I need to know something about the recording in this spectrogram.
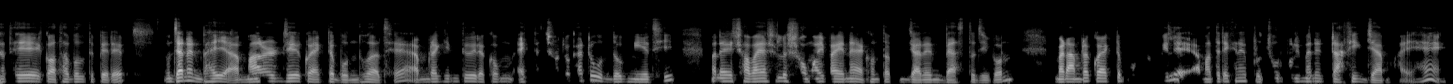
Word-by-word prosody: সাথে 125 - -7 0.3
কথা 115 +2 +1
বলতে 125 -1 -7
পেরে। - - 0 0.6
জানেন 165 -1 +10
ভাই? 135 +2 +2 0.2
আমার 120 +6 +3 0.2
যে 145 - +4
কয়েকটা 115 +2 +1
বন্ধু 105 +1 -6
আছে - - -8 0.2
আমরা 120 +4 -1
কিন্তু 140 +1 -12
এরকম 125 -1 -5 0.2
একটা - - -19
ছোটখাটো 165 +3 -7
উদ্যোগ 125 -2 -5
নিয়েছি। 120 +8 -3 0.5
মানে 145 - +1 0.2
সবাই 135 0 +4
আসলে 155 +2 -3
সময় 135 0 +1
পায় 130 -1 +5
না। - - +4
এখন 120 +1 -7
তো - - -6
আপনি - - -19
জানেন 110 +1 +2
ব্যস্ত 100 -1 0
জীবন। 100 - -4 0.5
বাট 120 - +8
আমরা 125 +4 +1
কয়েকটা 140 -2 +2
বন্ধু - - -27
মিলে - - 0 0.2
আমাদের 120 +4 -4
এখানে 150 +2 -6
প্রচুর 135 +4 -10
পরিমাণে 140 0 -5
ট্রাফিক 135 - +2
জাম 95 -2 +2
হয়। - - -5
হ্যাঁ? - - 0
130 Hz, 180 wpm, -28 LUFS, 120-140 Hz, 0.6 s, জানেন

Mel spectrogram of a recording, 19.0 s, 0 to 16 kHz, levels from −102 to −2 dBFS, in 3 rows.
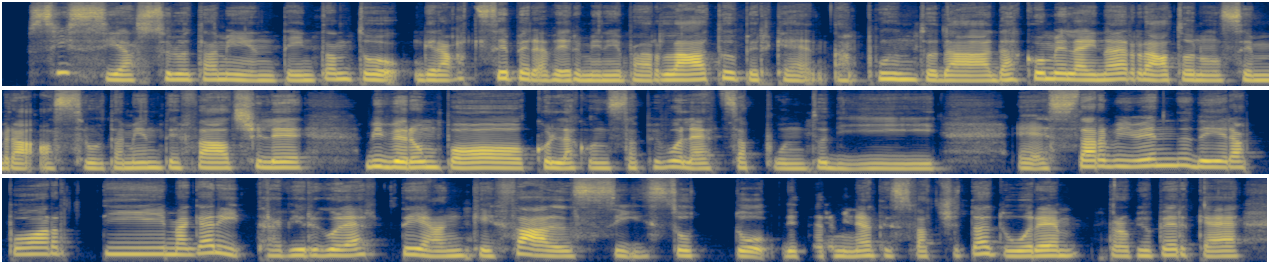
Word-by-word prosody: Sì, 475 - 0
sì, 205 - +2
assolutamente. 200 -2 -2
Intanto, 210 +2 -1
grazie 195 +6 0
per 230 -5 0
avermene 185 0 -1
parlato 200 +6 +4
perché, 195 -4 -6
appunto, 200 +2 -1
da 180 -1 +3
da 200 +1 -2
come 230 0 +3
l'hai 205 -2 +3
narrato 200 -2 +2
non 185 -1 -3
sembra 185 0 +1
assolutamente 195 +2 -2
facile 205 +1 +2 0.3
vivere 225 -3 +5
un 220 +1 +3
pò 195 -1 +4
con 205 +1 -1
la 190 - +3
consapevolezza, 195 0 -3
appunto 185 -1 -6
di, 175 -1 -6 0.4
ehm, 180 -2 -5
star 245 +6 +3
vivendo 265 +3 0
dei 230 -2 +3
rapporti, 255 +3 -2
magari, 250 0 -1
tra 205 - -9
virgolette, 220 +3 -1
anche 200 +1 -2
"falsi", 190 -2 +4
sotto 195 0 -3
determinate 185 +2 -4
sfaccettature, 200 +1 -1
proprio 195 0 -5
perché 205 -4 -1
200 Hz, 135 wpm, -21 LUFS, 185-220 Hz, 0.4 s, vivere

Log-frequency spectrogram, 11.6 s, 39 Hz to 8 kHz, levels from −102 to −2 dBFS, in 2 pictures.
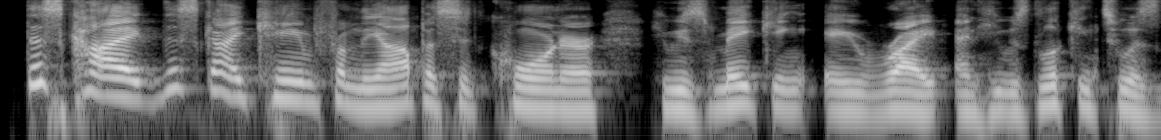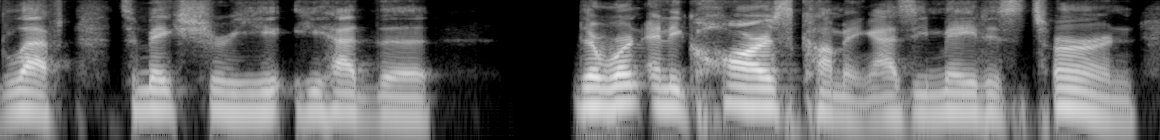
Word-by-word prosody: this 330 0 +4
guy 200 -6 +4
this 275 0 -3
guy 250 -6 0
came 185 -3 -4
from 160 -3 -6
the 135 0 -1
opposite 145 -2 -2
corner, 130 -4 -2 0.2
he 130 - -13
was 130 0 -4
making 145 -2 -4
a 120 -1 -5
right 115 0 0
and 115 -1 -8
he 120 +5 -11
was 115 -2 -9
looking 150 -1 -5
to 130 - -5
his 100 -4 -6
left 125 +2 +3 0.2
to 130 - -9
make 130 -1 0
sure 125 -1 -3
he 115 +2 -4
he 120 +1 -6
had 115 -5 0
the 100 -2 -4 0.7
there 145 0 +6
weren't 155 +2 +5
any 140 -1 +3
cars 140 -2 +7
coming 95 -7 -4
as 100 0 -2
he 110 - -6
made 115 0 -2
his 115 +2 -2
turn- 120 -9 0
130 Hz, 195 wpm, -24 LUFS, 115-150 Hz, 0.7 s, cars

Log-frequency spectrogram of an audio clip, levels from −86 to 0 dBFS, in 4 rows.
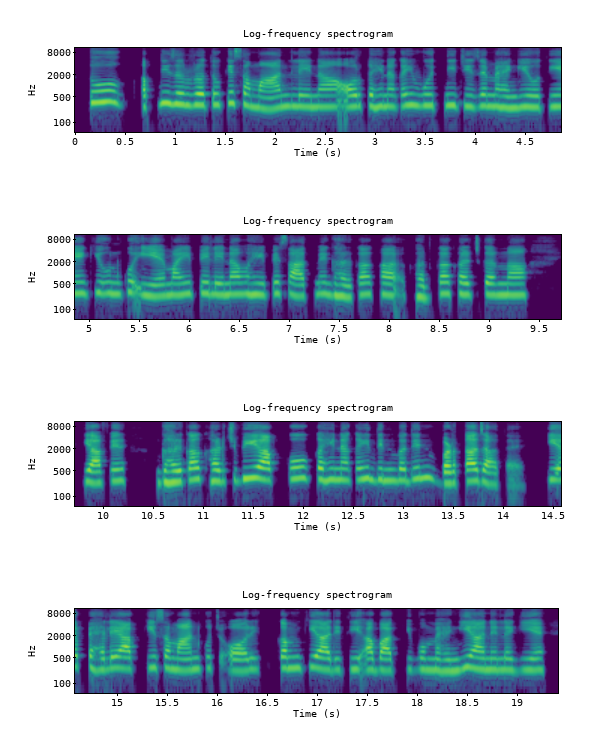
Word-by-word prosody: तो 360 +1 +3 0.3
अपनी 310 +7 0
ज़रूरतों 305 -1 +1
के 335 - +1
सामान 265 -4 0
लेना 270 0 -1
और 270 +1 +1
कहीं 275 -1 -1
न 275 - -3
कहीं 285 +2 -2
वो 290 0 -4
इतनी 290 +1 -5
चीज़ें 280 0 -4
महँगी 265 -1 -2
होती 265 0 -4
हैं 275 0 +1
कि 285 +2 -8
उनको 270 +1 -4
ईएमआई 245 +2 -1
पे 275 -1 -2
लेना, 260 0 -1
वहीं 255 -1 -3
पे 275 - -3
साथ 245 -3 +1
में 265 -1 -5
घर 235 -3 -2
का 260 +1 +1 0.5
घर 220 -1 -2
का 270 0 +2
ख़र्च 260 -2 -2
करना 250 -1 0 0.5
या 235 -2 +8
फिर 265 +1 -1 0.3
घर 245 0 +2
का 285 +2 +4
ख़र्च 260 +1 0
भी 315 +1 +5
आपको 295 +2 +5
कहीं 290 -1 +2
न 280 - +2
कहीं 300 +2 0
दिन-ब-दिन 285 +3 -1
बढ़ता 235 +3 +7
जाता 220 -5 0
है। - - -15 0.2
कि 290 - +3
अब 285 - +3
पहले 260 0 0
आपकी 255 +1 +3
सामान 245 -2 +2
कुछ 260 +1 -13
और 225 +1 -1 0.2
कम 265 0 +1
की 280 - -2
आ 250 -2 +7
रही 235 0 -3
थी 245 0 -3
अब 235 0 +2
आपकी 230 +1 +2
वो 245 - -4
महँगी 230 +2 -3
आने 240 -1 -1
लगी 235 0 -5
है। 235 0 0
265 Hz, 200 wpm, -22 LUFS, 245-280 Hz, 0.5 s, या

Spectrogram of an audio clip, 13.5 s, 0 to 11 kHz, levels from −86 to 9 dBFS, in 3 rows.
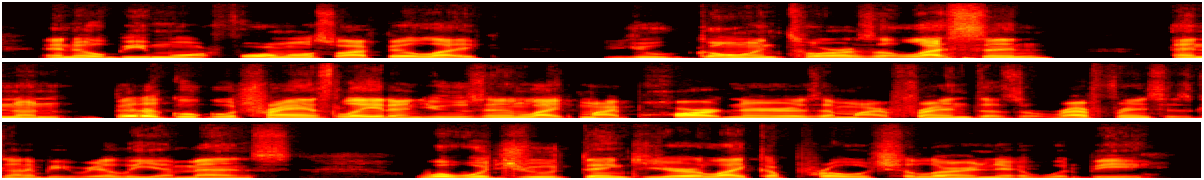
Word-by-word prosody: and 110 - 0
it'll 110 -1 +1
be 105 +1 -2
more 105 -2 -3
formal. 115 -1 0
So - - -2
I 105 - +5
feel, 120 0 0
like, 100 -3 +2 0.4
you 115 +1 -8
going 115 +1 +1
towards 110 -1 -1
a - - -1
lesson 125 +6 +2 0.4
and 115 0 +1
then 110 -1 0
a - - -12 0.2
bit 230 +1 +5
of 210 - +3
Google 155 -1 -2
Translate 140 -3 +5
and 110 -3 +2
using, 120 0 -2
like, 105 -2 +4
my 100 -1 +2
partners 115 -1 +3
and 100 - -3
my - - -2
friends 115 -1 -1
as 100 -2 -8
a - - -12
reference 120 +7 -1
is 95 - -14
gonna 105 -1 -5
be 95 - -10
really 100 +1 -5
immense. 100 0 -4 0.4
What 135 +3 +2
would 140 -4 0
you 135 0 -3
think 130 -4 0
your, 115 +1 +1
like, 110 -2 +1
approach 110 -1 -4
to 115 - -6
learning 105 -1 -1
it 100 -1 -7
would 100 0 -13
be? 100 -1 -4
110 Hz, 220 wpm, -24 LUFS, 105-120 Hz, 0.4 s, I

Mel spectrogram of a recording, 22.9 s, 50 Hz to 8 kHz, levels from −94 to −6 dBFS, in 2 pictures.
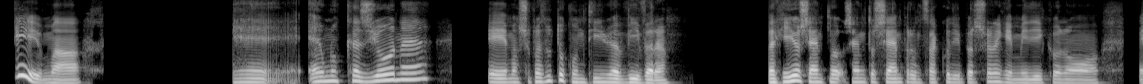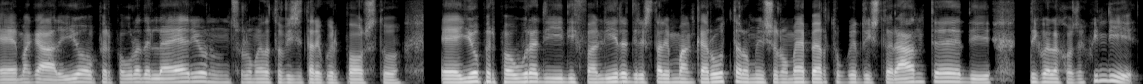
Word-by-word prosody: Sì, 355 - +3
ma 105 -1 -1 1.5
Ehm, 130 -2 -4
è 140 - -2
un'occasione, 180 - 0 0.5
ehm, 130 -2 +1
ma 130 - -3
soprattutto 165 +8 -2
continui 135 -1 -3
a 125 - +5
vivere. 115 -4 +1 0.9
Perché 130 +3 +1
io 180 +3 +6
sento 140 -4 0
sento 135 0 -4
sempre 130 +1 -1
un 120 - -5
sacco 120 +5 -5
di 120 -1 -4
persone 125 +5 -4
che 125 -3 -3
mi 110 0 -4
dicono, 110 -2 -3 0.3
ehm, 110 +1 0
magari: 115 -3 0
"Io 130 -1 +1
per 120 0 -5
paura 125 +3 -2
dell'aereo, 135 +4 +2
non 125 -3 -7
sono 125 +2 -7
mai 120 - -2
andato 120 0 -1
a - - -3
visitare 115 0 -1
quel 110 -1 -3
posto. 110 -1 -1 0.4
Ehm, 125 0 +5
io 150 +3 +6
per 145 -2 0
paura 135 +2 +4
di 135 -1 0
di 130 +1 -1
fallire, 130 +4 +2
di 130 - -3
restare 130 +1 +2
in 125 - -2
bancarotta, 130 +4 +2
non 130 -2 +2
mi 130 0 0
sono 120 0 -1
mai 130 +1 +3
aperto 125 0 +1
quel 125 +1 -2
ristorante, 135 +4 +2
di 120 -2 0 0.4
di 135 - -2
quella 135 -1 +2
cosa." 115 +1 -5
E - - -11
quindi 180 -6 +1
130 Hz, 160 wpm, -26 LUFS, 120-140 Hz, 1.5 s, io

